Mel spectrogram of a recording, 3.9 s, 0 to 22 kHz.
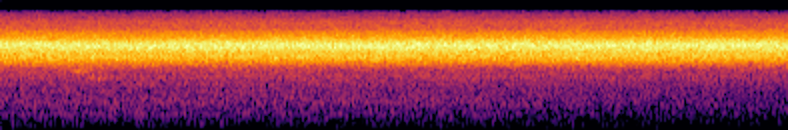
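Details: Cicada buzzing at a reading above 90 decibels on May 31, 2024: an intense, constant high-pitched whine with no rhythm or breaks, filling every second of the short stretch.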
